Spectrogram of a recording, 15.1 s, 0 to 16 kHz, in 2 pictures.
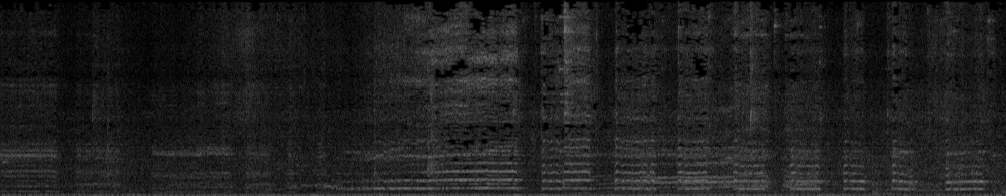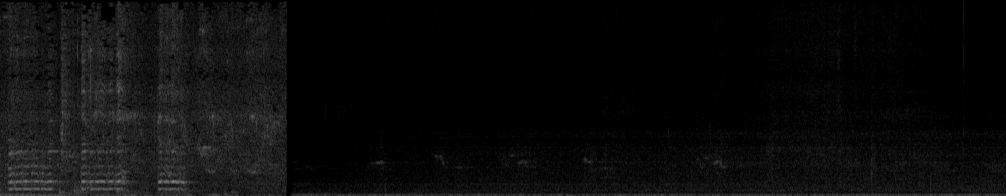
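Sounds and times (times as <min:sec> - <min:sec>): hen clucking: 0:00.0 - 0:09.7.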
